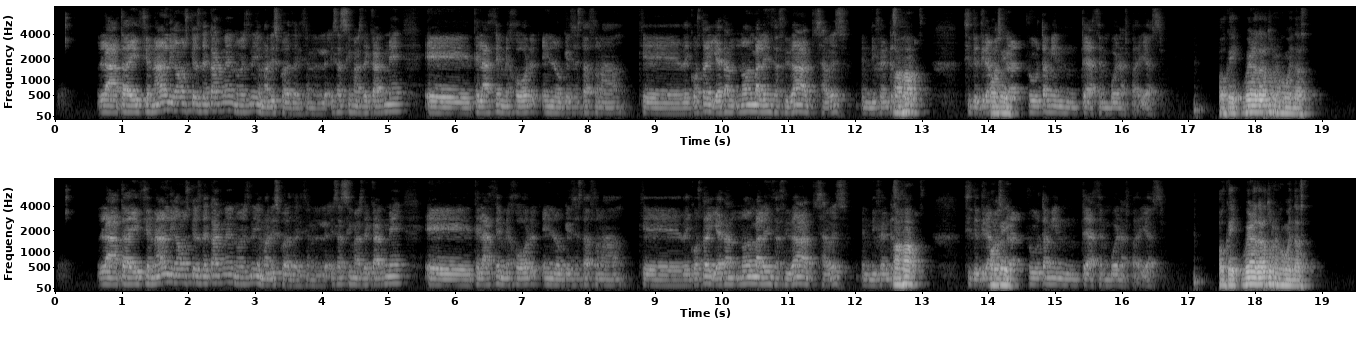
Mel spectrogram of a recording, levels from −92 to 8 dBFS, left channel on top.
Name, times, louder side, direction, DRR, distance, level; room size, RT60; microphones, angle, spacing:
voice 1, 0.6-8.5 8.8-11.8 12.1-12.6 13.6-16.6, left 1 dB, 70° left, -4 dB, 1.4 m, -36 dB
voice 2, 14.0-14.3 17.5-18.7, right 2 dB, 60° right, 0 dB, 0.5 m, -25 dB
4.1 x 2.1 x 2.7 m, 0.42 s
head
